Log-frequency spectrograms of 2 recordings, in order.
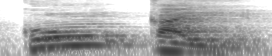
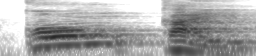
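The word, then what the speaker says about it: qunqay: Bueno, si tú escribirías esta palabra, por ejemplo, con la K, pues sonaría como kunkai, kunkai, kunkai, pero la pronunciación correcta es konkai, por lo tanto, tienes que escribir con la Q.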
